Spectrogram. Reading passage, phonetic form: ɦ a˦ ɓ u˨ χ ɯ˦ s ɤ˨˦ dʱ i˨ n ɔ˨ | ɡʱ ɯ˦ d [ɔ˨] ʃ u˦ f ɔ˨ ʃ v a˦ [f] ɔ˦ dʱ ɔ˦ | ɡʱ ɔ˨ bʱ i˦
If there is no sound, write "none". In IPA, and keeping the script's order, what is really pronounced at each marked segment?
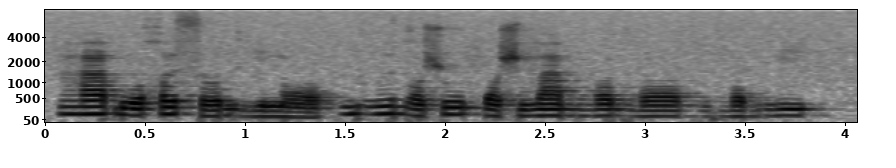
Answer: ɔ˨, bʱ

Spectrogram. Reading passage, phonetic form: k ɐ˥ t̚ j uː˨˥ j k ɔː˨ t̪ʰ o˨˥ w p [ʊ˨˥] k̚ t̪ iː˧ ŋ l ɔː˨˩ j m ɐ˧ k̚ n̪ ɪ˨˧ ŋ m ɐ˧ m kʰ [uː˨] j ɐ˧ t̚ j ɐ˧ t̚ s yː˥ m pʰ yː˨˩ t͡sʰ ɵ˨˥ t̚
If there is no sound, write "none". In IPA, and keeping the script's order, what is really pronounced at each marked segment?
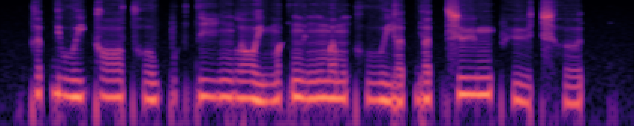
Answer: ʊ˨, uː˨˩

